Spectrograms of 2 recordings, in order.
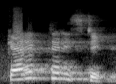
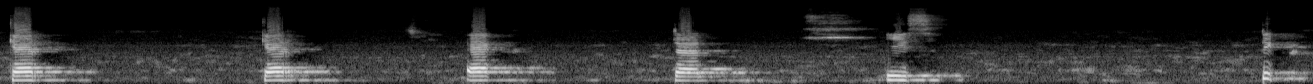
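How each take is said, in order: First: Said in the usual way. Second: car, এক, ter, is, tic with long pauses; syllable by syllable. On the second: Shown as a demonstration. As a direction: dictate characteristic very slowly, one syllable at a time. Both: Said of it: "পাঁচটা syllable আছে".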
